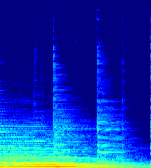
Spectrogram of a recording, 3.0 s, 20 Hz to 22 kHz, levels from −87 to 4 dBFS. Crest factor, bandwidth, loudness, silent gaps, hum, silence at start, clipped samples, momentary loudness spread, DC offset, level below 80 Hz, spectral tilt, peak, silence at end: 14 dB; 9.6 kHz; -27 LUFS; none; none; 0 s; under 0.1%; 16 LU; under 0.1%; -48 dBFS; -6.5 dB/octave; -14 dBFS; 0 s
